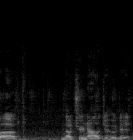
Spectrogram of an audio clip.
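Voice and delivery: ordinary delivery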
